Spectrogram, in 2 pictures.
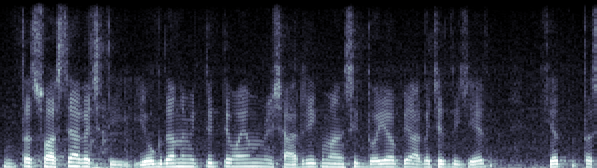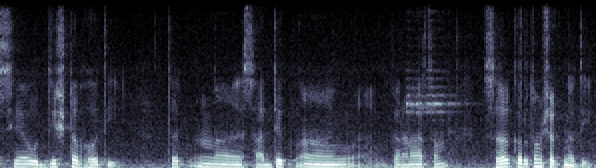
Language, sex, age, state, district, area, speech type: Sanskrit, male, 18-30, Maharashtra, Nagpur, urban, spontaneous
